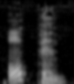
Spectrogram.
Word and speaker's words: open: Open, também tenho duas sílabas. Open. Como o O é mais forte, não é o pen, eu não posso repetir esse N.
